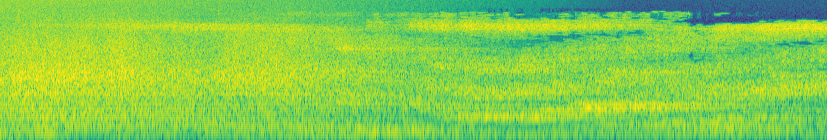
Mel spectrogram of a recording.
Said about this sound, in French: Accélération. Double salto arrière parfaitement réussi. Portées par le vent démoniaque, les feuilles dessinent des chorégraphies aux trajectoires improbables.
